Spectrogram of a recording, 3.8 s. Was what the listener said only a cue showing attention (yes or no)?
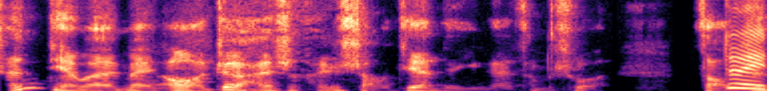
no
